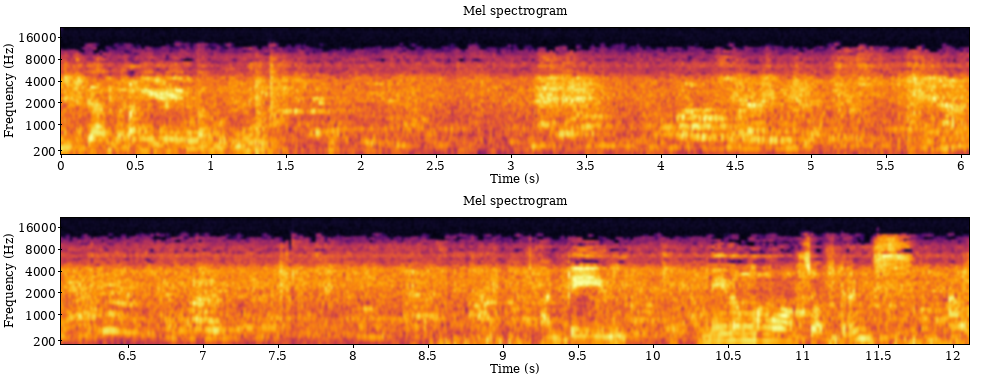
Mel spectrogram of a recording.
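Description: Several women and children talk and chatter nearby.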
